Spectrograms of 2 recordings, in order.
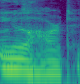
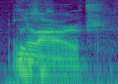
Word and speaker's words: Inglehart: Ronald Inglehart? – Inglehart, ja. Inglehart. – ähm, das ist eher amerikanisch ausgesprochen.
